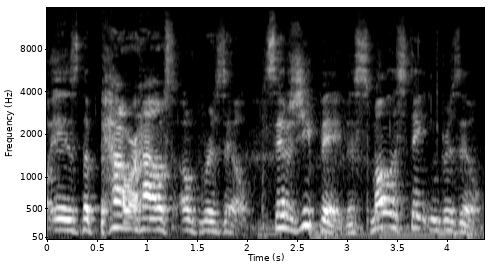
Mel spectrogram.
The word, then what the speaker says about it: Sergipe: There's a stupid joke, which Brazilian state wants to be a jeep? Sergipe, because, you know, in Portuguese, ser means be, and jeep is how you pronounce it.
